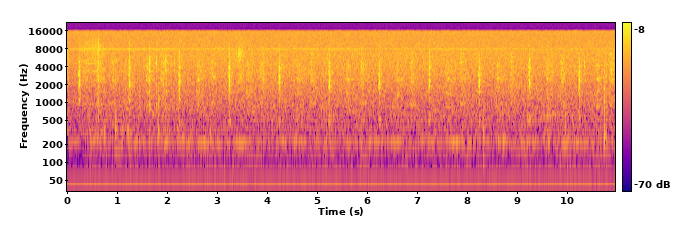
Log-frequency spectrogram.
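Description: Record player stylus riding the run-out groove of a spinning 45 rpm vinyl single after the song has ended: faint regular clicks about once a second over surface hiss and a steady low hum.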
